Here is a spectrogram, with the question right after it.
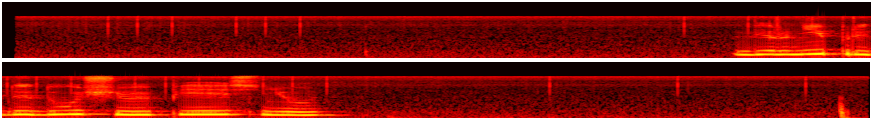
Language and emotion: Russian, sad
